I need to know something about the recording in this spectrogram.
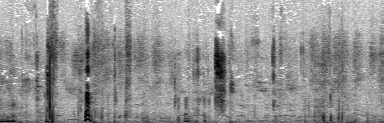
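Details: A pet pug, waking up in his rough way, gives rough, wheezy snorts and short grunting bursts at irregular intervals.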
